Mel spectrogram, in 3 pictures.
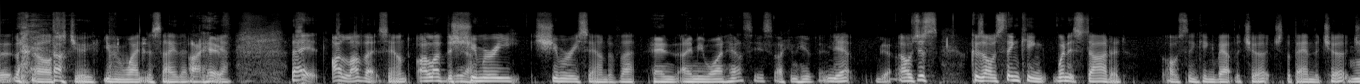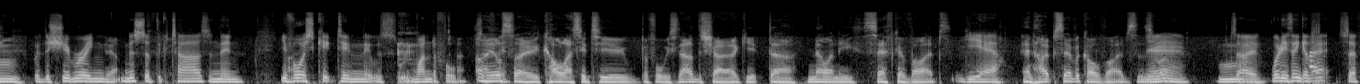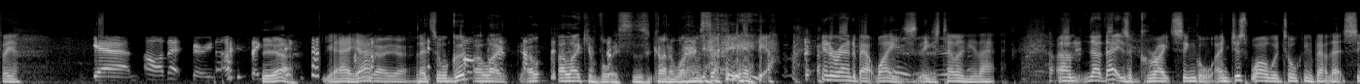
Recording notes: LIVE on the line to chat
